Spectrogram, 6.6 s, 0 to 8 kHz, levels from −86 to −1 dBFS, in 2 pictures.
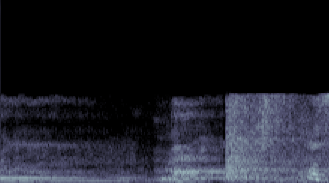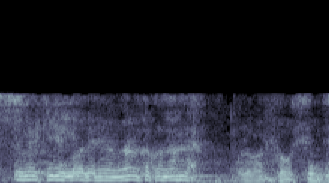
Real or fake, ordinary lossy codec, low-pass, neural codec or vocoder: fake; AAC, 16 kbps; 7.2 kHz; codec, 16 kHz, 4 kbps, FunCodec, trained on Chinese and English, 50 frames a second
